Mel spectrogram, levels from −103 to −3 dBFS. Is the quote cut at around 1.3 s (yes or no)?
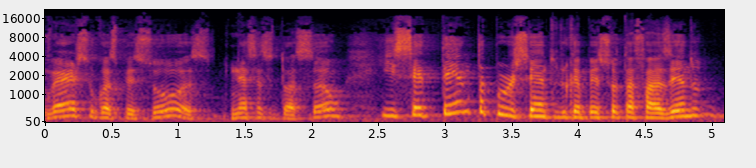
yes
